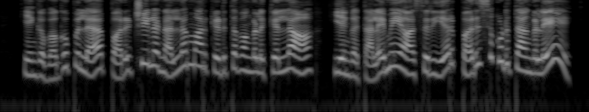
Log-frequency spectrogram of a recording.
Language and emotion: Tamil, happy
